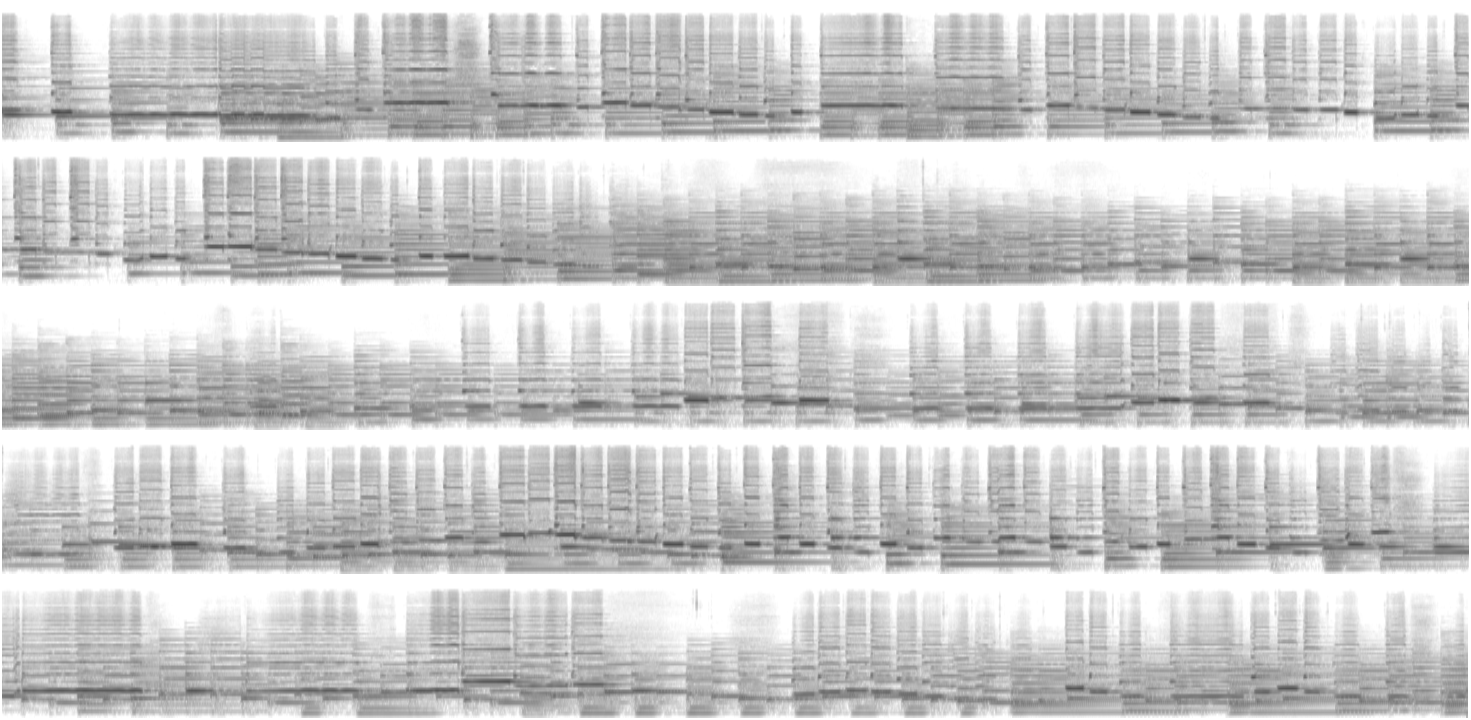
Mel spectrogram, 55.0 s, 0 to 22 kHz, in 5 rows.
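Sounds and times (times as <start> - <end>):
recorder and keyboard playing: 0.0 - 16.4, 25.4 - 55.0.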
